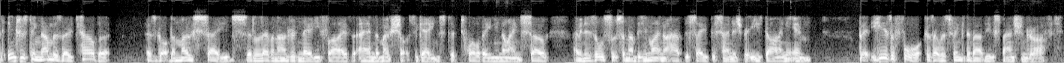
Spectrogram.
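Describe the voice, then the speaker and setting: There is noticeable background noise as a man with a fairly low pitch talks at a very even loudness. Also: ordinary pitch variation, fairly quick pace. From England. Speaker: caller. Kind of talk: phone-in call.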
